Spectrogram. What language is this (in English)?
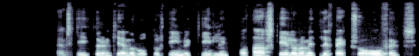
Icelandic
